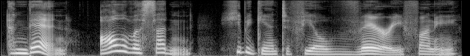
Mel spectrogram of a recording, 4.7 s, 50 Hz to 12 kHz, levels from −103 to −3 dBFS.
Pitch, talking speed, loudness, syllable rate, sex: 200 Hz, 155 wpm, -17 LUFS, 3.9 syllables/s, female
